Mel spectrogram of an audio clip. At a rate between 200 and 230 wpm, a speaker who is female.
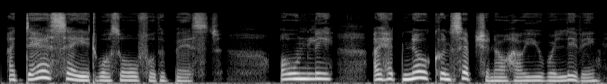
No: average, 190 wpm; female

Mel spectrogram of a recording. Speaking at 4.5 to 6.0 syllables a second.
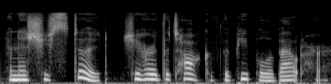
Yes: 5.0 syllables/s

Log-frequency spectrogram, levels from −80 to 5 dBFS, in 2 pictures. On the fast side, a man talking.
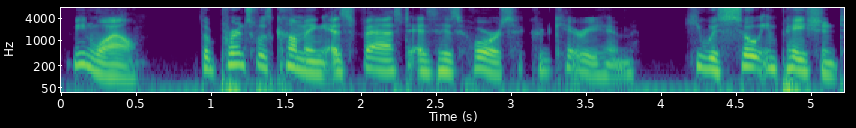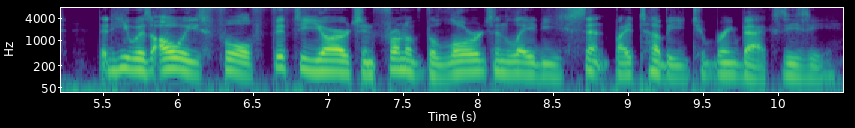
Yes: fast, 220 wpm; male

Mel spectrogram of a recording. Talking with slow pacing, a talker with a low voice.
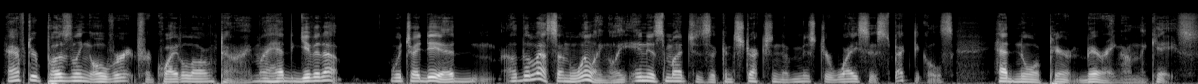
No: average, 180 wpm; low, 130 Hz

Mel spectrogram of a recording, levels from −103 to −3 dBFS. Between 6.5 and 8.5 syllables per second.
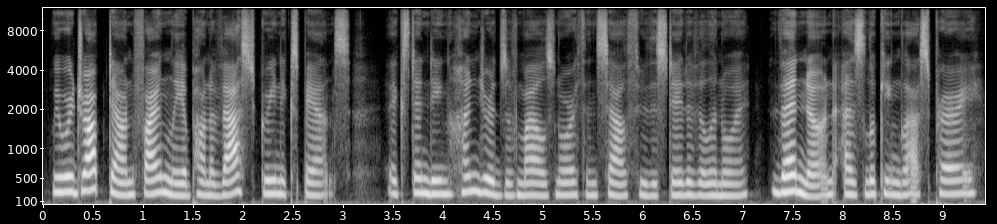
No: 5.2 syllables/s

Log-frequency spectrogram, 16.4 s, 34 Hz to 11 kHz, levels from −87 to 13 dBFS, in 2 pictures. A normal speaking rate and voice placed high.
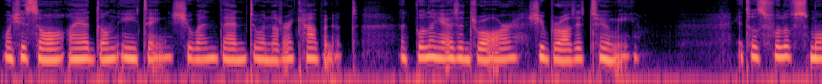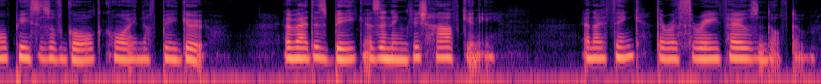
Yes: average, 185 wpm; high, 205 Hz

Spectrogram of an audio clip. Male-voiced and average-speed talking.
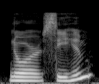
No: female; average, 180 wpm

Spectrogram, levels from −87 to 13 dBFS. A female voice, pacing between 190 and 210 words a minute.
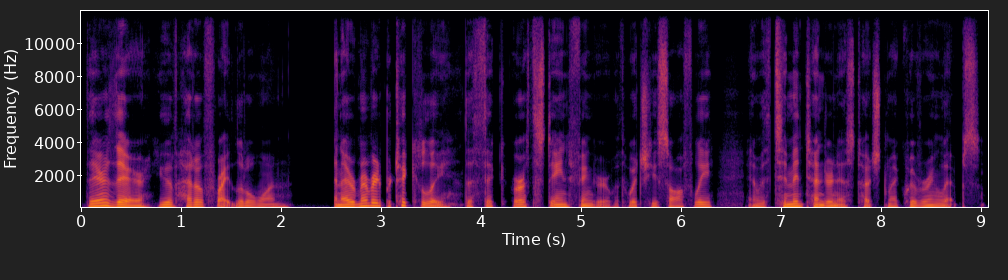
No: male; average, 200 wpm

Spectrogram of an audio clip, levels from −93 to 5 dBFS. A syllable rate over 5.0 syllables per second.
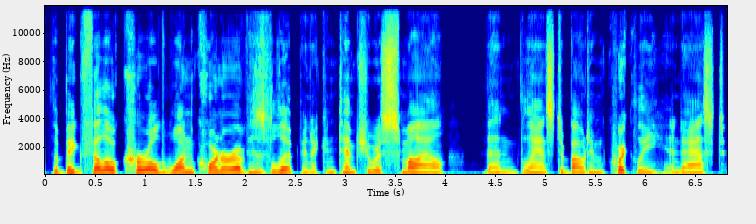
No: 4.9 syllables/s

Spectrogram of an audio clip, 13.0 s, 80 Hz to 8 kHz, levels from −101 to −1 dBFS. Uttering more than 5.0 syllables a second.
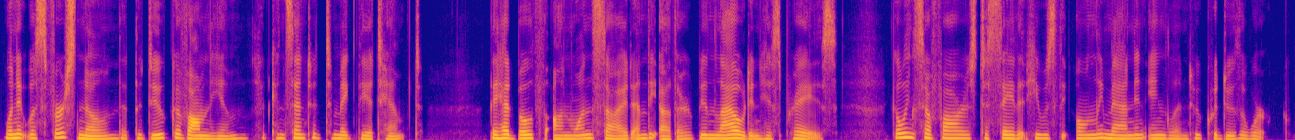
Yes: 5.2 syllables/s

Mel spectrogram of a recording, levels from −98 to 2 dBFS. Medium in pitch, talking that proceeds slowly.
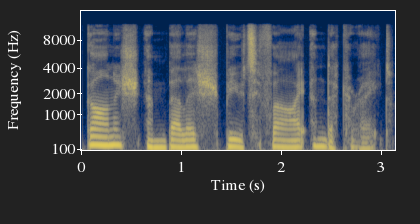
Yes: medium, 145 Hz; slow, 95 wpm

